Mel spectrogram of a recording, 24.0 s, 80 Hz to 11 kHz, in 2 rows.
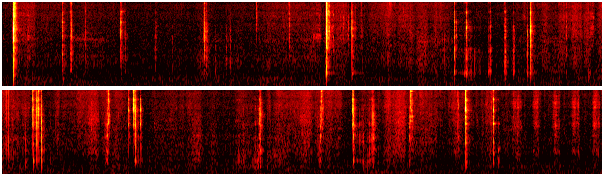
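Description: Scattered, irregular sharp metal clicks and knocks from handling a Kral Puncher Breaker PCP air rifle's valve assembly and a 13 mm open-end wrench on a wooden workbench, as the loosened valve is unscrewed from the air reservoir. Near the end comes a quick run of small ticks.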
